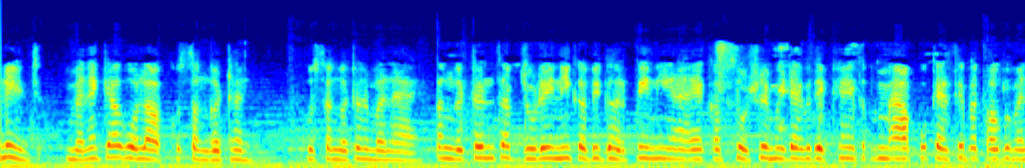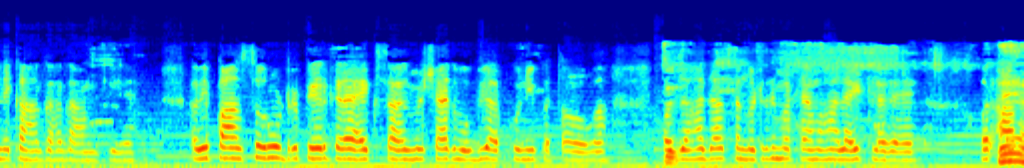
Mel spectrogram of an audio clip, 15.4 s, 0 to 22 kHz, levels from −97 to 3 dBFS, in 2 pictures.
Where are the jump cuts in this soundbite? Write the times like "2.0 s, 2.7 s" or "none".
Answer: 3.2 s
